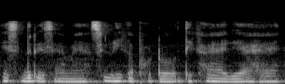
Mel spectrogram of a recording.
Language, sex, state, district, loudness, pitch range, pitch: Hindi, male, Jharkhand, Garhwa, -21 LUFS, 130-150 Hz, 140 Hz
